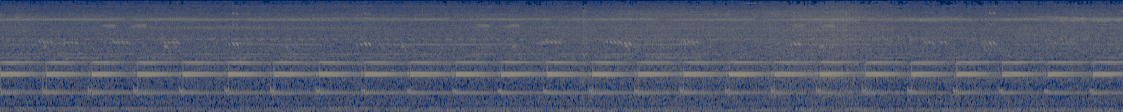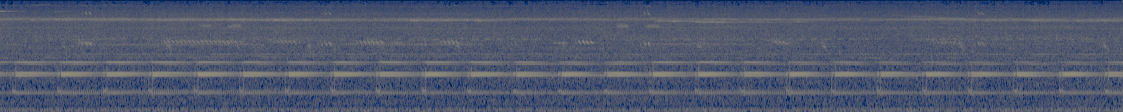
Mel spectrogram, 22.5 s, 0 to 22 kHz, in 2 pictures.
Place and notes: Xuejin Rd., Wujie Township - At railroad crossing
At railroad crossing, Close to the track, Traffic Sound, Trains traveling through
Zoom H6 MS+ Rode NT4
